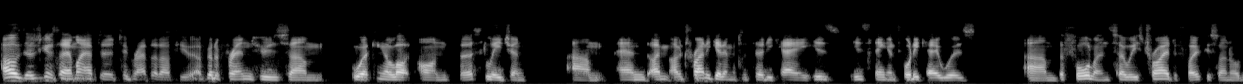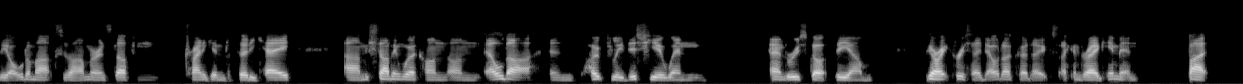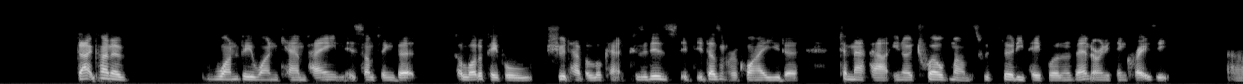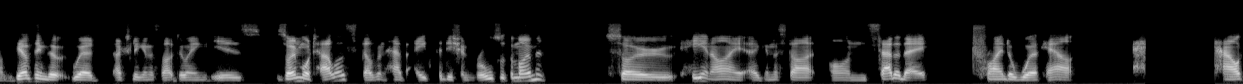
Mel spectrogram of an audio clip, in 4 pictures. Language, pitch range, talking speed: English, 105-120 Hz, 210 wpm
